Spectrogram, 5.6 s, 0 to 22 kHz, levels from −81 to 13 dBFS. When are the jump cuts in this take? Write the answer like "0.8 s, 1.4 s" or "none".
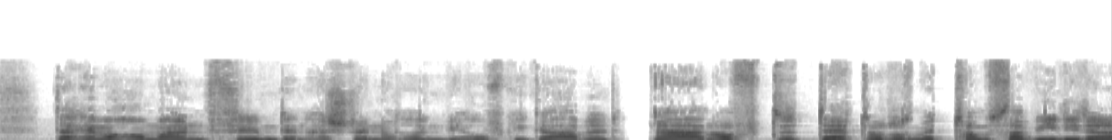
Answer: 1.4 s, 2.0 s, 3.5 s, 4.5 s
